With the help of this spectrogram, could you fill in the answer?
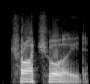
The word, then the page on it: trochoid: American English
